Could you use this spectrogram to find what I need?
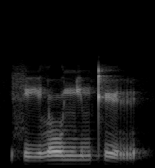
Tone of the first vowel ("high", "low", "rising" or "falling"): low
